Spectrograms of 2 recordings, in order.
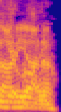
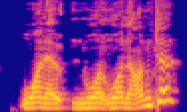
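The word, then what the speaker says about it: Oneonta: And it's the one city that if you actually read it on paper, you'd be like, one onta? – Here's my side note to this, because I work the industry I work in, and you have insurance adjusters that do not live in the state that call in, and you should hear them try to pronounce Aniana. It is hilarious. It's usually one Oda.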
